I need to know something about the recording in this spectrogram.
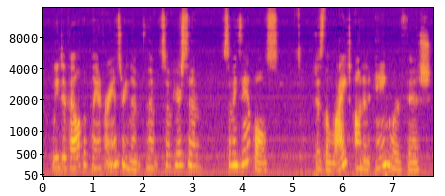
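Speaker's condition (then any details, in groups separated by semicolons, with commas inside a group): No condition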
